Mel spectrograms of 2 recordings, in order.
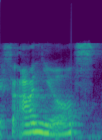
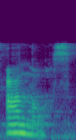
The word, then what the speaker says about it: años: So if you want to say that you're 23 years old, tengo 23 años, you say it like that. You don't say tengo 23 años, because that means you have 23 anuses.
